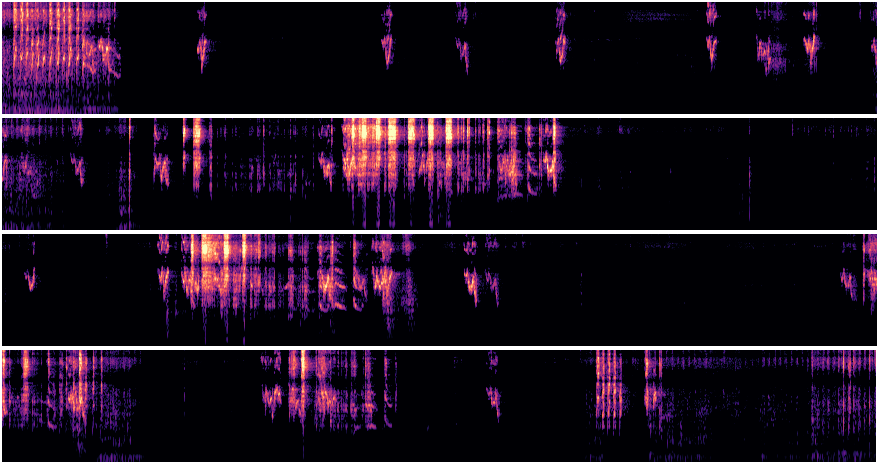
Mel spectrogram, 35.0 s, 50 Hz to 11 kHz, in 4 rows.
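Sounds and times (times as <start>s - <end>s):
budgies chirping and chattering: 0.0s - 1.2s, 7.0s - 14.4s, 19.0s - 22.7s, 25.9s - 27.7s, 28.8s - 30.5s, 32.1s - 34.9s.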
